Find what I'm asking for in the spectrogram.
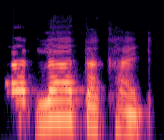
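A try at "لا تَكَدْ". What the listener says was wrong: Ya, jangan panjang. Kad. Pendek saja.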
